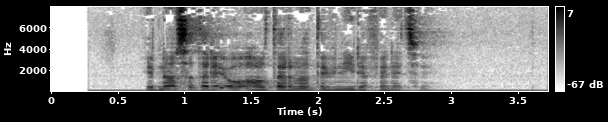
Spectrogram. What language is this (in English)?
Czech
